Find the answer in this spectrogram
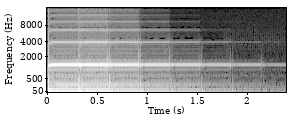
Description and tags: Q harsh bleep plus click delay at 100 bpm variation 2 - E4
This is a harsh bleep/synth sound with an added click with a delay on it at 100 bpm. The sound is on the key in the name of the file. It is part of the "Q multi 001: harsh bleep plus click delay at 100 bpm" sample pack which contains in total for variations with each 16 keys sampled of this sound. The variations were created using various filter en envelope settings on my Waldorf Q Rack. If you can crossfade samples in you favourite sampler, then these variations can be used for several velocity layers. Only normalization was applied after recording.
